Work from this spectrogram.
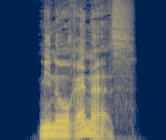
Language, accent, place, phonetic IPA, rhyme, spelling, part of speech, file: German, Germany, Berlin, [minoˈʁɛnəs], -ɛnəs, minorennes, adjective, De-minorennes.ogg
- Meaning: strong/mixed nominative/accusative neuter singular of minorenn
